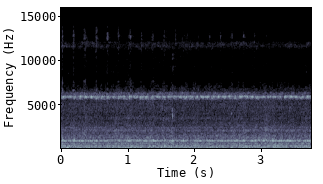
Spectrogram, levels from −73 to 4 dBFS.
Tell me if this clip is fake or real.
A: real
